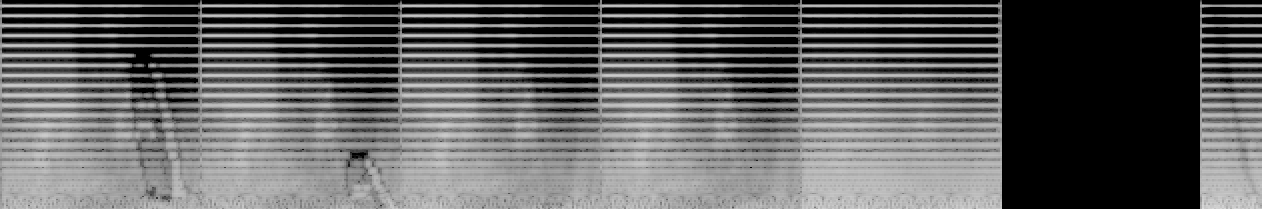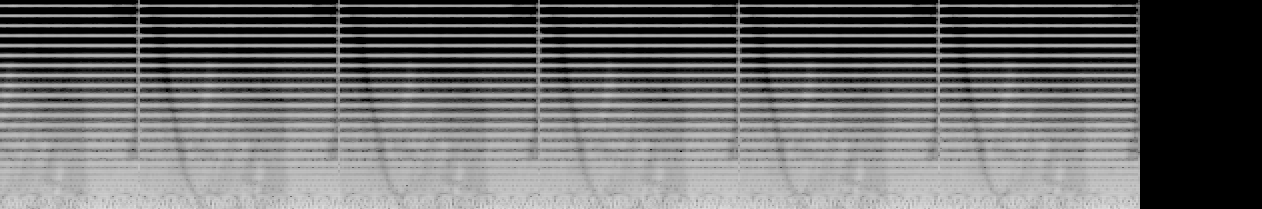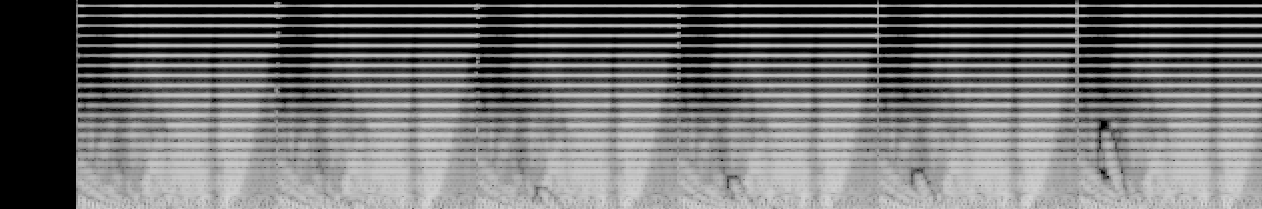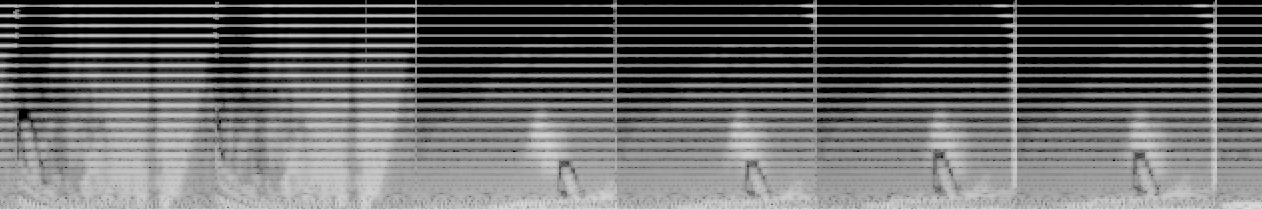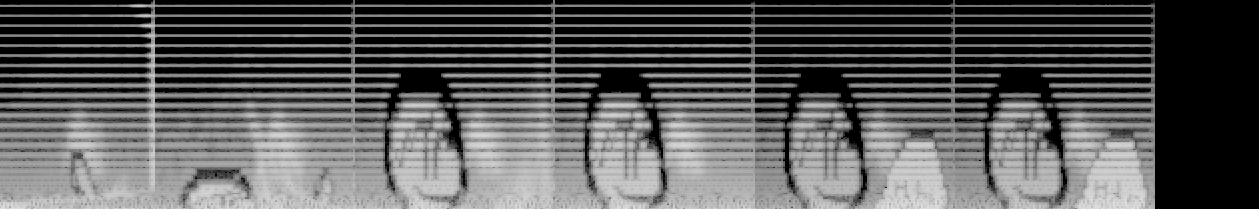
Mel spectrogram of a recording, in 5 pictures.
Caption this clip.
Weird Noisesw
a, g, t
